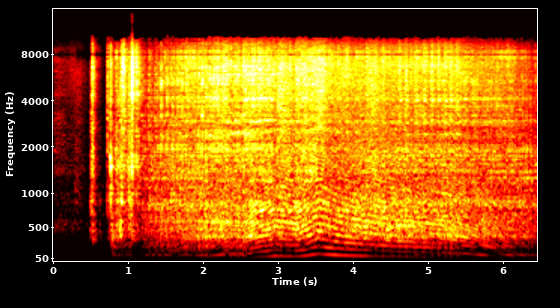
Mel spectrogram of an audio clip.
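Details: Peugeot Speedfight 50cc two-stroke moped after starter relay, exhaust and carb fixes. The electric starter catches at once, then the engine buzzes up, revs cleanly and settles back smoothly; normal electric start and run, slightly rich.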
